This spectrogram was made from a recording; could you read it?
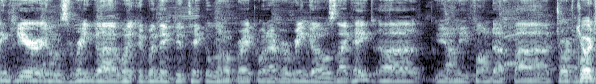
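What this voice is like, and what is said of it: Usual voice. Nothing is said of it.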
